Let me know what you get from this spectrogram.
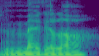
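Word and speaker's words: מגילה: So, you can see here the pronunciation of it in the Hebrew is megala.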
